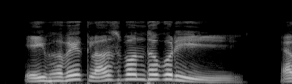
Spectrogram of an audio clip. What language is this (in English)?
Bangla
